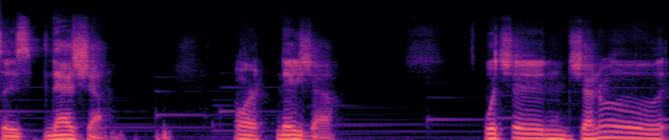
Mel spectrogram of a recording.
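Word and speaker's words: Nezha: how you do it's how you're supposed to pronounce is nja or nja which in general is a story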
